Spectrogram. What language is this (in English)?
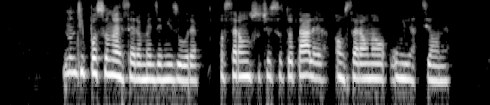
Italian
